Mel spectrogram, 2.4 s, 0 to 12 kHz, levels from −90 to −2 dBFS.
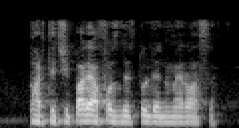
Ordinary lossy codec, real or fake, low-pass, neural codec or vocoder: AAC, 64 kbps; real; 7.2 kHz; none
